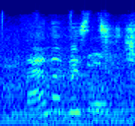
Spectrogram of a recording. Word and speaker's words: ненависть: випадок чи випадок випадок а слово ненависть а також усі похідні від нього ненависний ненавидіти ненавиджу у літературній мові мають наголос на складі на для наголосу ненависть в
